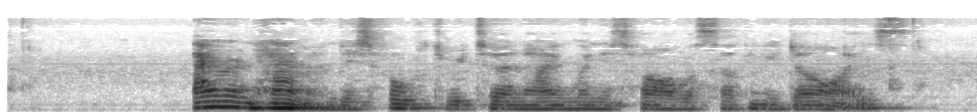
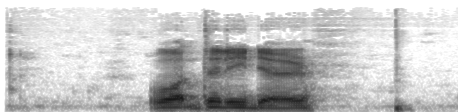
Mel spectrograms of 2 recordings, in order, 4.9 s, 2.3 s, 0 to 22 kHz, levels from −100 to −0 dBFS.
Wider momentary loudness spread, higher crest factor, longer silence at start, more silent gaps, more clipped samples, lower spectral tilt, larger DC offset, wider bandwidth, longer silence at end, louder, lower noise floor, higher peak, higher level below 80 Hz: second, 15 LU vs 22 LU; about the same, 20 dB vs 18 dB; first, 0.95 s vs 0.75 s; neither; neither; about the same, -7 dB/octave vs -6 dB/octave; neither; second, 11.5 kHz vs 14.5 kHz; about the same, 0.35 s vs 0.3 s; second, -23 LUFS vs -16 LUFS; about the same, -62 dBFS vs -60 dBFS; second, -4 dBFS vs 0 dBFS; second, -62 dBFS vs -52 dBFS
